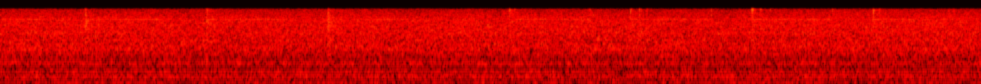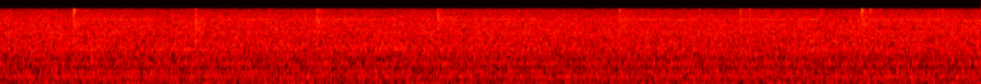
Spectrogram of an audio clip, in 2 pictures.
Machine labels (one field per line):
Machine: slide rail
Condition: abnormal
